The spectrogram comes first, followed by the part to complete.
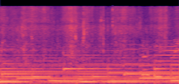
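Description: Background music of long held notes, over a haze of outdoor noise that comes in with the walking shot.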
